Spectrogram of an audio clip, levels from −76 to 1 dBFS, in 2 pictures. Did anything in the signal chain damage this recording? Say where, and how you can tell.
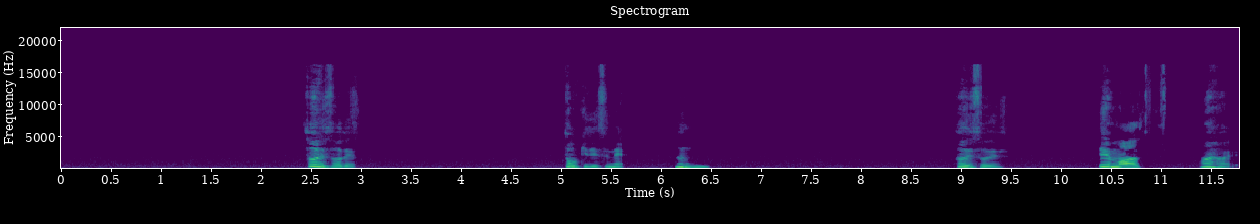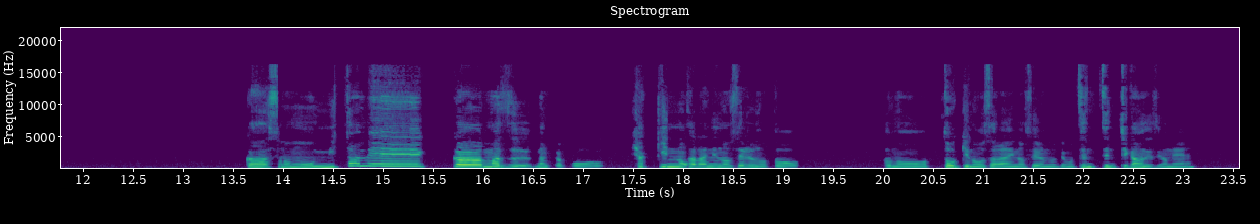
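Yes, at the codec stage: compressed frames are skipped four times, at 2.88–2.95, 13.94–13.99, 18.02–18.07 and 19.09–19.15 s. Each time the speech jumps forward by roughly a tenth of a second, about 150 ms at 18.02 s, which fits two or three 46.4 ms frames going unplayed. The speech picks up again without a silent gap, which separates it from a buffer dropout.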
